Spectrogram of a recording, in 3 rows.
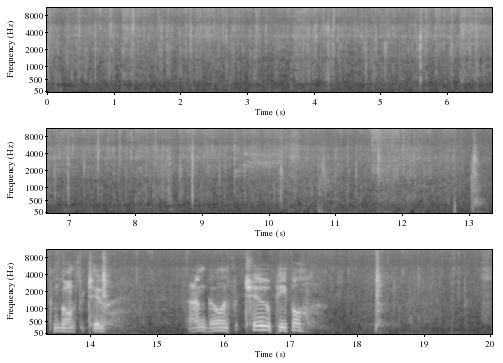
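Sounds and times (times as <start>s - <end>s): burgers sizzling on grill: 0.0s - 20.0s
charcoal pops and crackles: 0.0s - 20.0s.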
